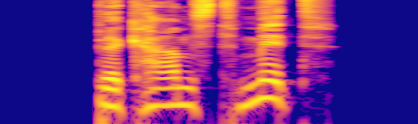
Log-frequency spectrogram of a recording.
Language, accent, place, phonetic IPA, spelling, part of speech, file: German, Germany, Berlin, [bəˌkaːmst ˈmɪt], bekamst mit, verb, De-bekamst mit.ogg
- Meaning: second-person singular preterite of mitbekommen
